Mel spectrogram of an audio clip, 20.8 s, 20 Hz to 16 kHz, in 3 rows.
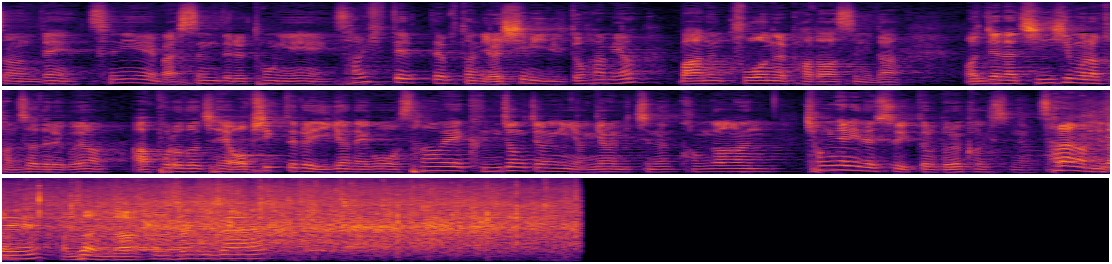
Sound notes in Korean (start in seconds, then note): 13.7 청중 박수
